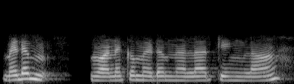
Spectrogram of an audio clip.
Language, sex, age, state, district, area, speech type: Tamil, female, 45-60, Tamil Nadu, Tirupattur, rural, conversation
